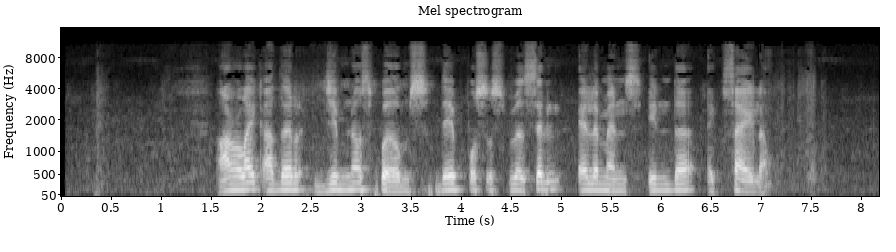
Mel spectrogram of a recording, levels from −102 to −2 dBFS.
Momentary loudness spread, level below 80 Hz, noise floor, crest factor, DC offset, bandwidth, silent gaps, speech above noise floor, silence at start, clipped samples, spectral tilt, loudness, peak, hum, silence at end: 8 LU; -54 dBFS; -58 dBFS; 18 dB; under 0.1%; 11 kHz; none; 39 dB; 1.55 s; under 0.1%; -6 dB/octave; -20 LUFS; -4 dBFS; none; 0.65 s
